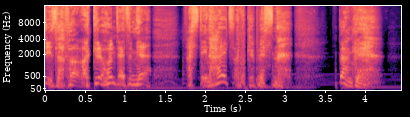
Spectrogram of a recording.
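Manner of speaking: a bit of a gargle in the throat. Trying out a line for a game character, speaking with a slight gargle. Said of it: "But let's do one gargling a bit".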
